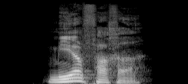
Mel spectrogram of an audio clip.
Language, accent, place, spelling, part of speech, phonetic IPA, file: German, Germany, Berlin, mehrfacher, adjective, [ˈmeːɐ̯faxɐ], De-mehrfacher.ogg
- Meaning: inflection of mehrfach: 1. strong/mixed nominative masculine singular 2. strong genitive/dative feminine singular 3. strong genitive plural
